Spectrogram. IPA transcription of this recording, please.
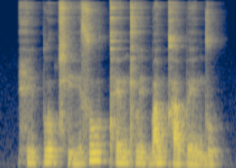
h i˨˩ t̚ p l u˦˥ ʔ t͡ɕʰ iː˩˦ s uː˥˩ t̚ pʰ e˧ n kʰ l i˨˩ ʔ b a˦˥ w kʰ a˧ w p eː˨˩ n d u˨˩ k̚

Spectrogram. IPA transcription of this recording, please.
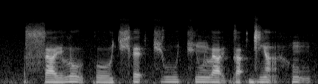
s a˨ ɪ̯ l o̰˦˨ ʊ̯ k o˨ ʊ̯ t͡ɕʰ ɛ˦ ʔ t͡ɕ u˦ t͡ɕ ũ˦ l a̰˦˨ ɪ̯ ɡ ä˦ ʔ d͡ʑ ã˦˨ h ũ˦˨

